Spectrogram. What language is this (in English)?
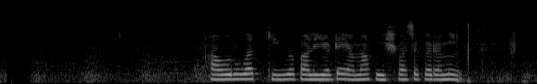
Sinhala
